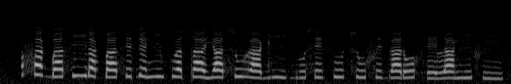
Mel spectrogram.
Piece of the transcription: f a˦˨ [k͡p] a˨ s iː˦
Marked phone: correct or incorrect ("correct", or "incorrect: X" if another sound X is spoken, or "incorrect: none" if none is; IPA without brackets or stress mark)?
incorrect: ɡ͡b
